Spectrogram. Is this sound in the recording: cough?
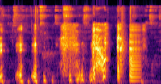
yes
